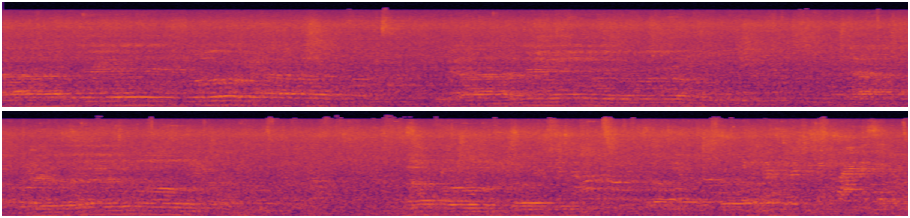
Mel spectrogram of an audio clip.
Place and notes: Sofia, Bulgaria, Metro 'Serdika' - Blind busker
Blind man singing in the metro passage. Binaural recording.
